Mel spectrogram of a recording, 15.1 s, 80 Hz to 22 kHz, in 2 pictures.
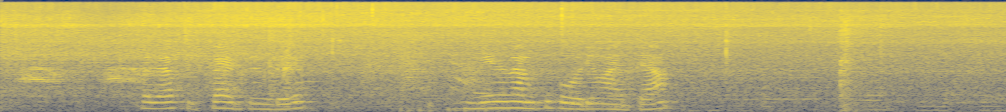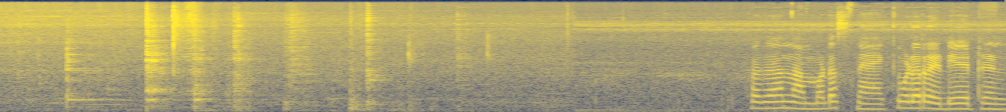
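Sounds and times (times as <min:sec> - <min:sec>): fritters sizzling in hot oil: 0:00.0 - 0:11.8
utensil clinking against pan: 0:07.7 - 0:11.1.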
